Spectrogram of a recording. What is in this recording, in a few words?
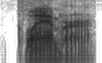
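"glamour", American English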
